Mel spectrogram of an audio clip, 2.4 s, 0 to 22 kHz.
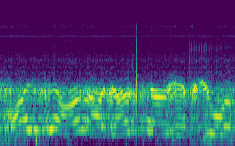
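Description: A distant station's voice received on the 11-metre band and played through a Kenwood TS-50 transceiver: a thin, narrow-band voice over steady radio hiss, with one brief click partway through.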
